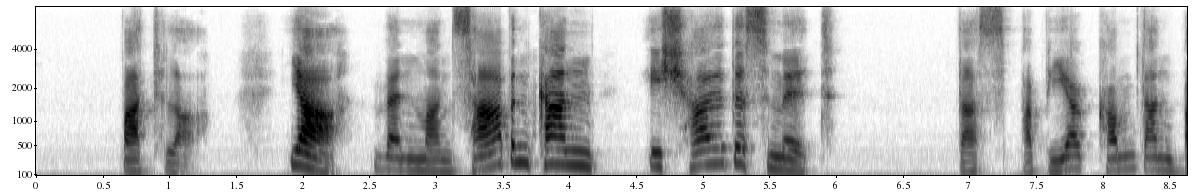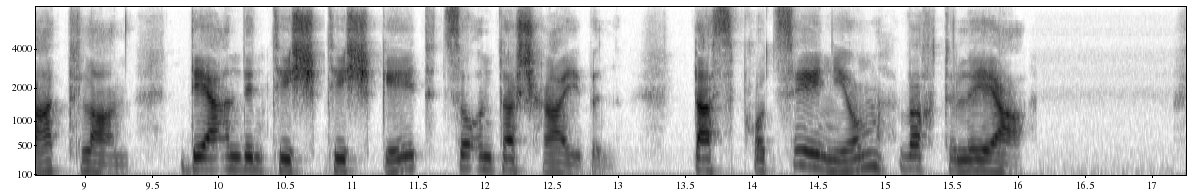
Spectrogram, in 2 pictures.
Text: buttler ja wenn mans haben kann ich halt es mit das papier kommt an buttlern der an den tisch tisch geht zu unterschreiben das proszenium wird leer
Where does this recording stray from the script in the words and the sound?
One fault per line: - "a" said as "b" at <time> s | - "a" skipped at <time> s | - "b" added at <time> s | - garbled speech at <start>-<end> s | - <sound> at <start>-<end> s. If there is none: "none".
none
